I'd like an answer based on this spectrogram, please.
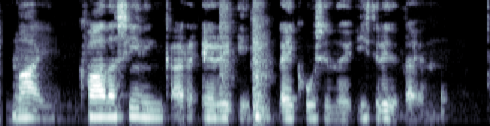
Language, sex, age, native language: Icelandic, male, 12, Filipino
